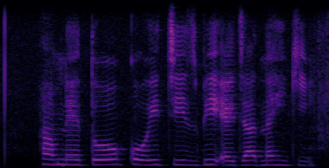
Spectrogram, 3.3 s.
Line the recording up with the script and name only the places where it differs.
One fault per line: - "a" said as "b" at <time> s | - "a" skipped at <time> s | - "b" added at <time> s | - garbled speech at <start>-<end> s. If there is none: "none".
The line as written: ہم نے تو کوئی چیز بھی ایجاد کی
- "نہیں" added at 2.6 s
